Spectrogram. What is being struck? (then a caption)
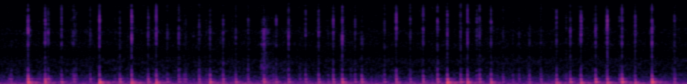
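Paperback book with card cover. Fingertips quickly tap the front cover of a paperback book with a blue card cover held upright. The result is a steady run of soft, dull, papery taps with little ring, each one short and muffled, mostly in the low and middle range at a quiet level.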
